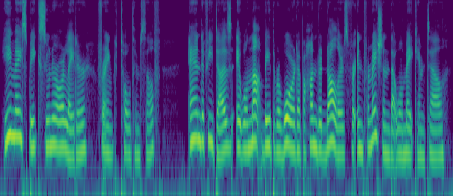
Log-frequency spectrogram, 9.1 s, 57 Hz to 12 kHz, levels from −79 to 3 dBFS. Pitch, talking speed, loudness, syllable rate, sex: 210 Hz, 200 wpm, -19 LUFS, 4.8 syllables/s, female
